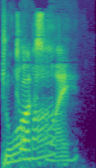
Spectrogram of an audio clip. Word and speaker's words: DeuxMoi: Like, do you even do you even like follow Duoma? Like, that's where all the rich. Did I say it right? DeuxMoi. Duoma. – DeuxMoi.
